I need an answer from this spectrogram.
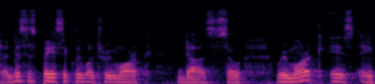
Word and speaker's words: RMRK: remarks and that's why the protocol is called remark rmrk pronounced remark uh what the way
